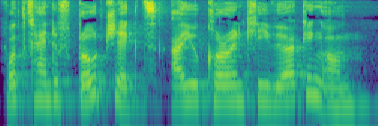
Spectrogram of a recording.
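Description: A woman hosting a radio show, reading a scripted introduction and asking interview questions in a clear, even delivery. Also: mid-range voice, moderate pace. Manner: clear, read-aloud delivery.

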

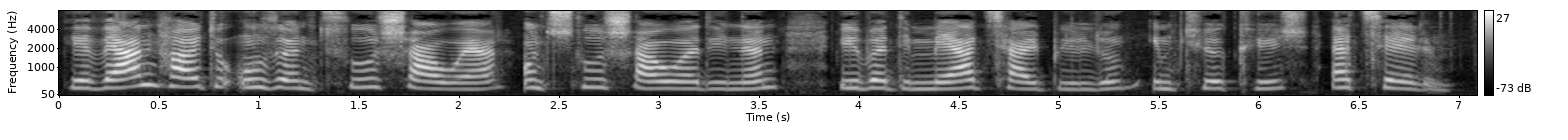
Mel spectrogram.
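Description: A young girl presenting a school radio programme, slowly reading out her lines from a script. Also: high voice, fairly even intonation, a bit bright, clean tone, dry recording. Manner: slow, careful, read-aloud delivery.

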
